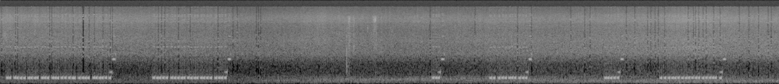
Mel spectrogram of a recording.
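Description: A steady buzzing tone blips as dialogue text types out.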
